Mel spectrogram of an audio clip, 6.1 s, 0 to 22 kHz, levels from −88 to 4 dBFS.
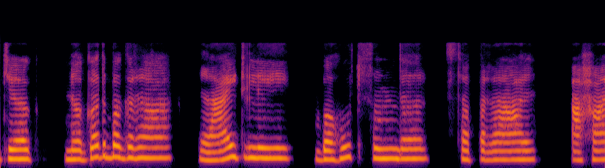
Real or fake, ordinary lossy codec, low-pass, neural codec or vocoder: fake; none; none; codec, 16 kHz, 4 kbps, FreqCodec, smaller model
